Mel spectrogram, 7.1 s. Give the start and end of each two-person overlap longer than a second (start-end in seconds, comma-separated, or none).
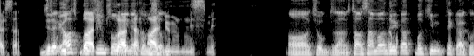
0.7-2.6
